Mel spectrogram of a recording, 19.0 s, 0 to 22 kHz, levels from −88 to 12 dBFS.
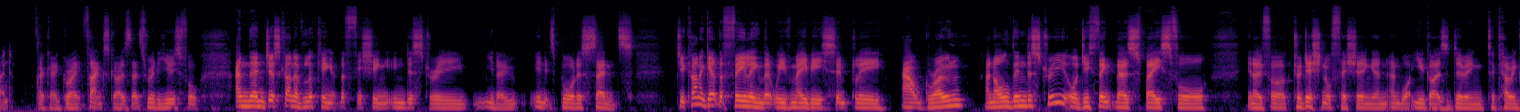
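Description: No technical faults can be heard anywhere in the recording.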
